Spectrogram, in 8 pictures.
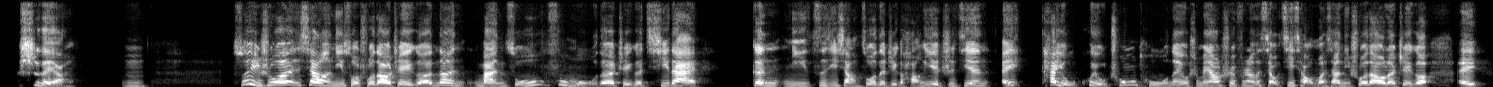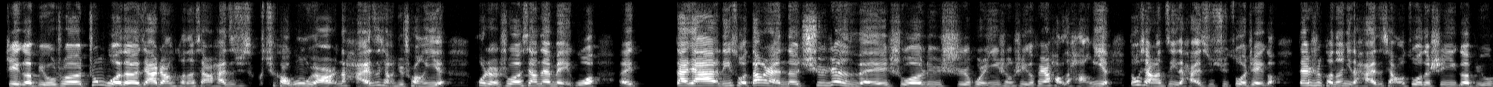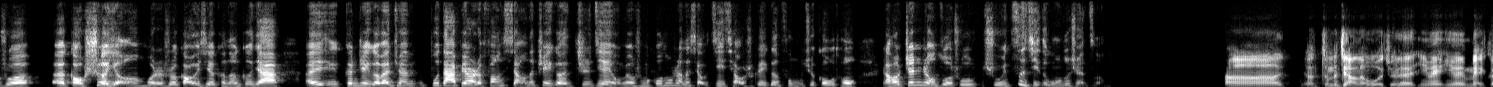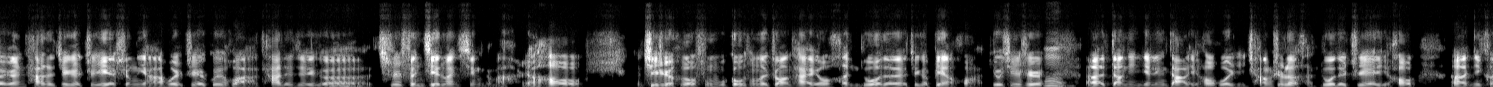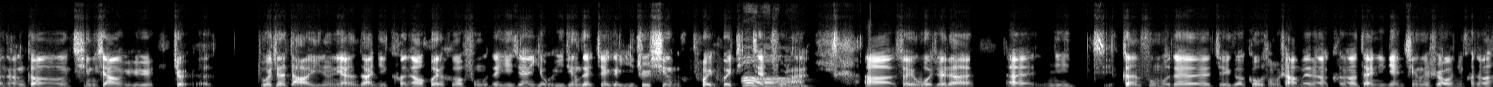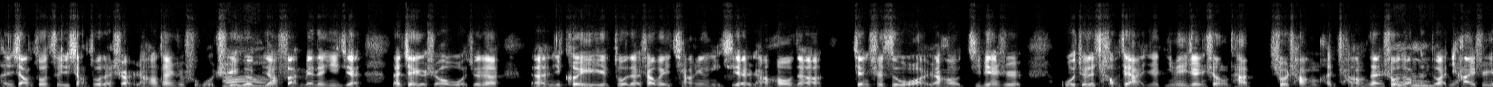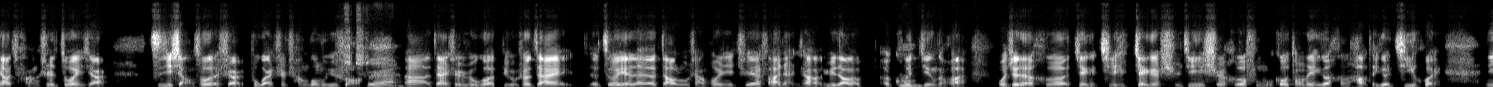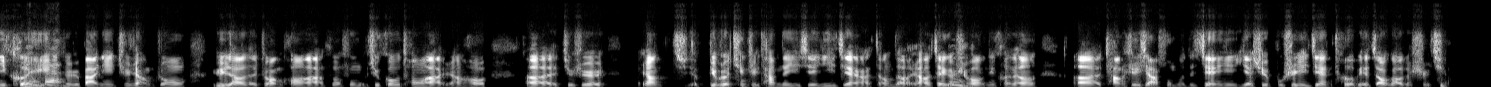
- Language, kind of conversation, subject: Chinese, podcast, 在选择工作时，家人的意见有多重要？
- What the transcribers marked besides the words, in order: tapping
